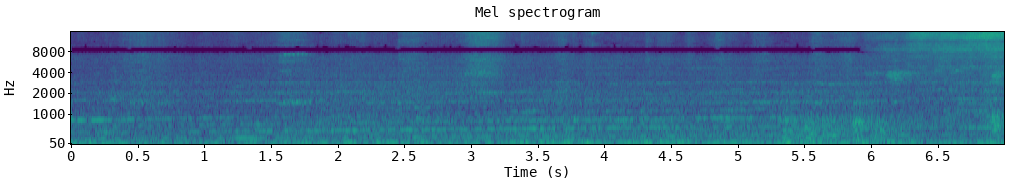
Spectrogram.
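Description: A train's electric motor whines and slowly shifts in pitch.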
